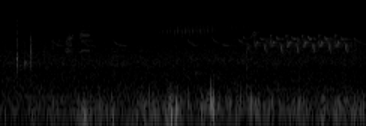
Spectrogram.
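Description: Wild birds calling in woodland: a few short, falling chirps, then a quick run of chirps near the end. A high buzzing trill comes in the middle, with a few dull low thumps underneath.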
